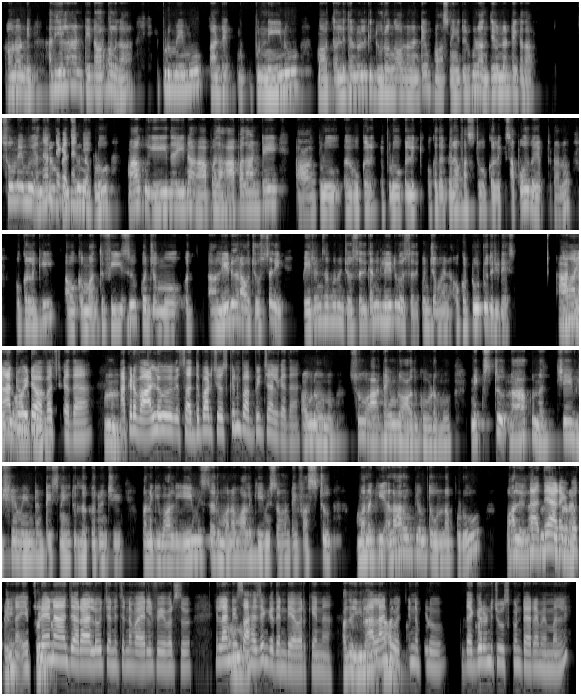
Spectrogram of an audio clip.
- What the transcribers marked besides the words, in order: in English: "నార్మల్‌గా"; tapping; in English: "సో"; in English: "ఫస్ట్"; in English: "సపోజ్‌గా"; in English: "మంత్"; in English: "లేట్‌గా"; in English: "పేటెంట్స్"; in English: "లేట్‌గ"; in English: "టూ టు త్రీ డేస్"; in English: "టైంలో"; in English: "సో"; in English: "టైంలో"; in English: "నెక్స్ట్"; in English: "వైరల్"; other noise
- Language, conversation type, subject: Telugu, podcast, స్నేహితులు, కుటుంబం మీకు రికవరీలో ఎలా తోడ్పడారు?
